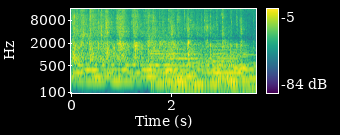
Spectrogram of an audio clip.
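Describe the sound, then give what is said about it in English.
An audience claps in steady, crowded applause, the many hands blending into a continuous patter over sustained instrumental music with held tones, with no one speaking. “I thought you'd give the Lord a good clap.”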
